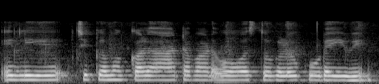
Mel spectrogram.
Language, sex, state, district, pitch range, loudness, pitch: Kannada, female, Karnataka, Bidar, 200-210 Hz, -15 LUFS, 200 Hz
